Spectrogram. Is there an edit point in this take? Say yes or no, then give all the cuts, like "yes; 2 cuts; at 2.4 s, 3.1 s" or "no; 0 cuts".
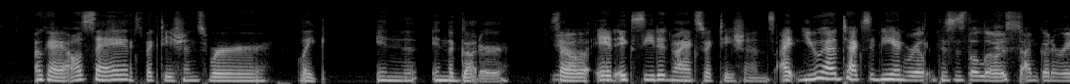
yes; 3 cuts; at 1.3 s, 2.9 s, 9.2 s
